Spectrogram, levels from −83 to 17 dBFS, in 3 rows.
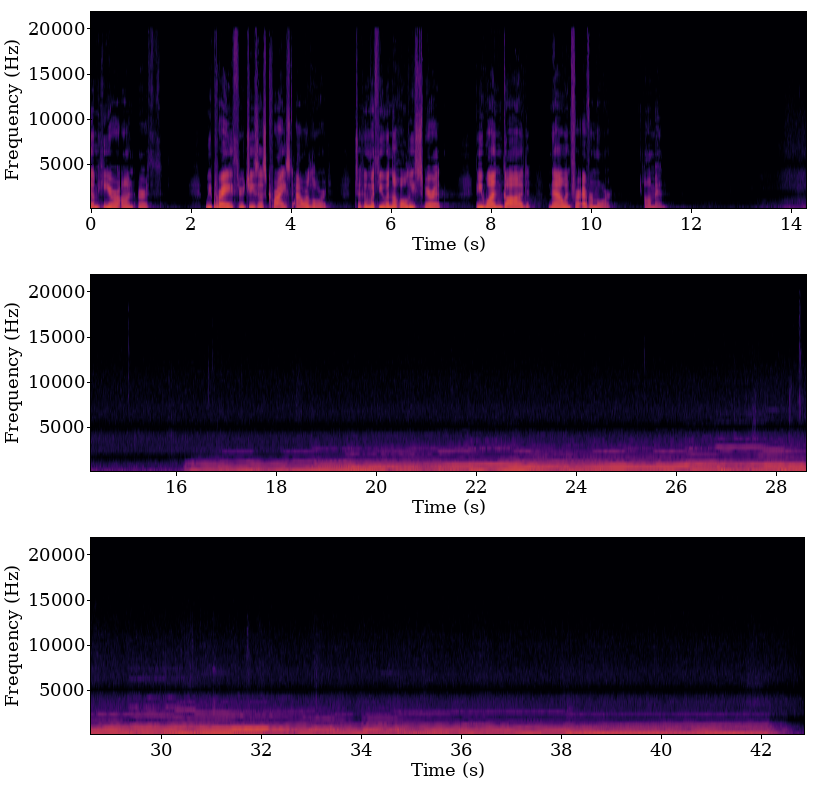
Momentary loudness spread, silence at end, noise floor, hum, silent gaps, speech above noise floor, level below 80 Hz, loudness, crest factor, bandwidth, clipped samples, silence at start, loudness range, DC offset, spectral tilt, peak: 10 LU; 0.3 s; -76 dBFS; none; none; 47 dB; -72 dBFS; -32 LUFS; 24 dB; over 20 kHz; under 0.1%; 0 s; 9 LU; under 0.1%; -6 dB/octave; -8 dBFS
